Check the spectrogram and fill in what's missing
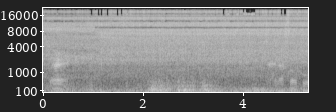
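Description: Distant thunder from lightning over dense city buildings in Kuala Lumpur: a low, rolling rumble swelling midway, mixed with steady rain noise and faint voices.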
